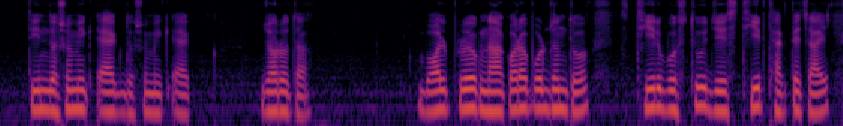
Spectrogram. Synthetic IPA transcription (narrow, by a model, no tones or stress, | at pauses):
t̪ind̪ɔʃomikɛk̚d̪ɔʃomikɛk̚ | d͡ʑɔɾot̪a | bɔlpɾojoɡnakɔɾap̬ɔɾd͡ʑont̪ost̪ʰiɾbost̪ud͡ʑest̪ʰiɾt̪ʰakt̪et͡ɕae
